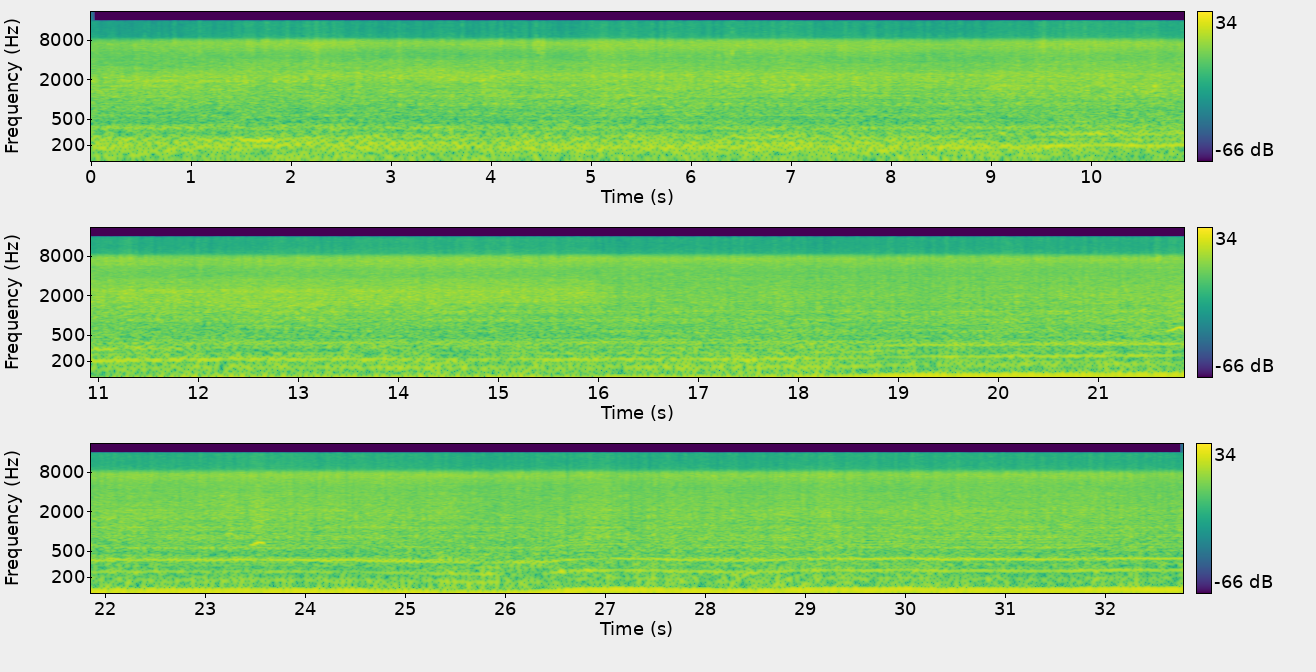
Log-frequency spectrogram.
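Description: Boat's outboard motor running steadily, towing an inflatable ringo tube, its pitch climbing gradually as the boat gathers speed and stepping up again near the end, over wind and rushing water.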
